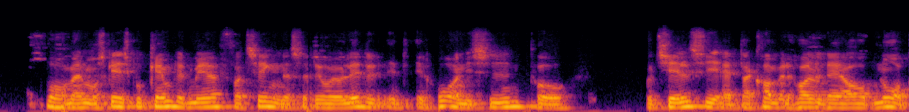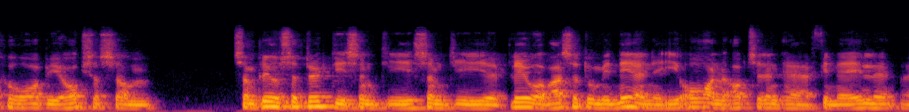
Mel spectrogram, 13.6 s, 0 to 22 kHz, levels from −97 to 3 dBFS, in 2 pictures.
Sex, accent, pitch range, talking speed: male, native, 100-120 Hz, 240 wpm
